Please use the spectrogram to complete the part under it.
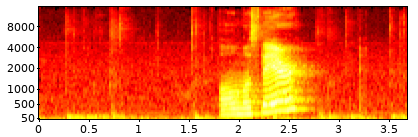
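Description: Soft keystrokes on a computer keyboard tap in short bursts close by, with someone speaking briefly in the middle.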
